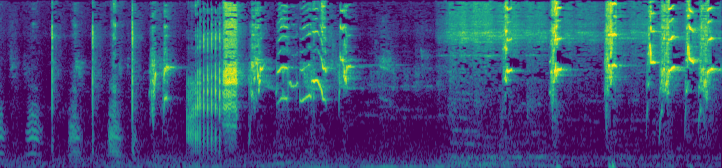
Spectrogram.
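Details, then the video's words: Black-winged starling of the white-eyed type, a champion singing bird, in a morning tutoring recording full of fill-in phrases: harsh squawks, clicks and sharp whistles in an irregular burst, then a run of bright whistled chirps. "Masteran Jalak Kebo Full Isian Tayang Setiap pagi - Jalak kebo Mata Putih Juara Kicau"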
